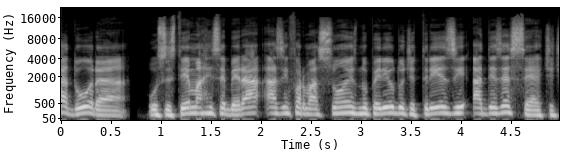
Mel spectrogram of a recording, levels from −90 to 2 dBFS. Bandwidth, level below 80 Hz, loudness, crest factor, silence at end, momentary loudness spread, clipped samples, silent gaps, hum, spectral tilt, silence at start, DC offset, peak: 17 kHz; -60 dBFS; -20 LUFS; 14 dB; 0 s; 3 LU; under 0.1%; 0.69-0.76 s; none; -4.5 dB/octave; 0 s; 0.1%; -8 dBFS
